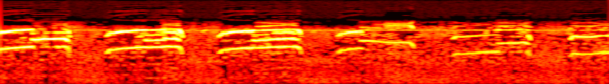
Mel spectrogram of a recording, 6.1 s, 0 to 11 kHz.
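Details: At a southwest Florida eagle nest on a December 2012 afternoon, a female bald eagle calls repeatedly awaiting food from her mate: seven loud piercing squeals, a few rising at the end, growing softer toward the finish.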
